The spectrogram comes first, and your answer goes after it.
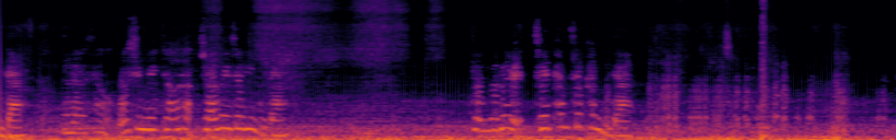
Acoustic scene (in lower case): car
